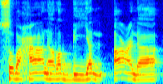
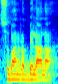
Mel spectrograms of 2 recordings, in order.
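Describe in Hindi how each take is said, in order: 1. इसे 'rabbiyal' कहा जाता है, 'y' की आवाज़ के साथ। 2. इसे 'rabbil' कहा जाता है, 'y' की आवाज़ के बिना। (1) "इस तरीके से सजदे की तस्बीह पढ़ेंगे" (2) "ये गलत है"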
